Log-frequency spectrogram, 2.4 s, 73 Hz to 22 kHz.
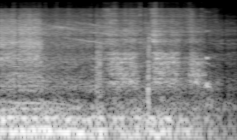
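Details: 1979 Chevrolet Malibu, long-sitting engine freed from seizure, plugs reinstalled: starter churns with dull, uneven chug but never catches; kinked fuel line starved the carburetor, first suspected fuel pump.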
